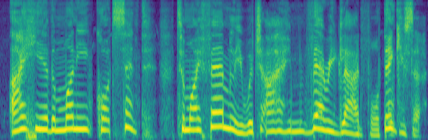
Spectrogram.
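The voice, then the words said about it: Put-on accent for a character. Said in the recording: “I don't know why I'm doing that accent”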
